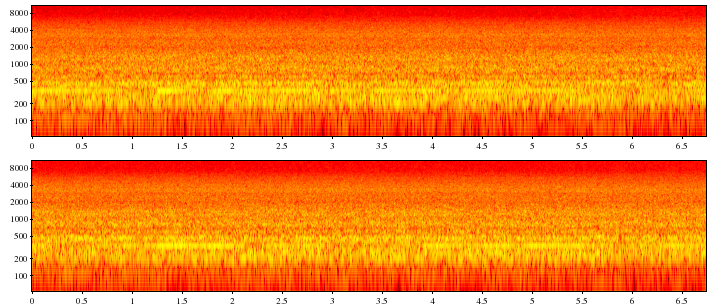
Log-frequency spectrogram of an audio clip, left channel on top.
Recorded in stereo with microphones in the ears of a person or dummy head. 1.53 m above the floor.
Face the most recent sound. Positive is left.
No sound to turn to.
